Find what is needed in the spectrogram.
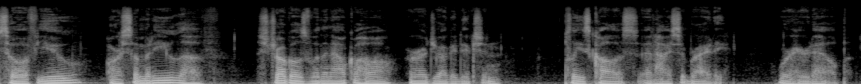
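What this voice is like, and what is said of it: Commercial voiceover announcer voice. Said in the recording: “in my best commercial voice? ... Was that a good voiceover?”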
